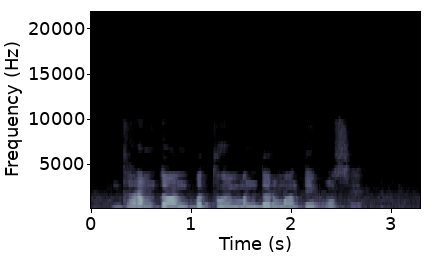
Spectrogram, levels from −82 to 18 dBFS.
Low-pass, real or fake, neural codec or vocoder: 9.9 kHz; fake; vocoder, 22.05 kHz, 80 mel bands, Vocos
